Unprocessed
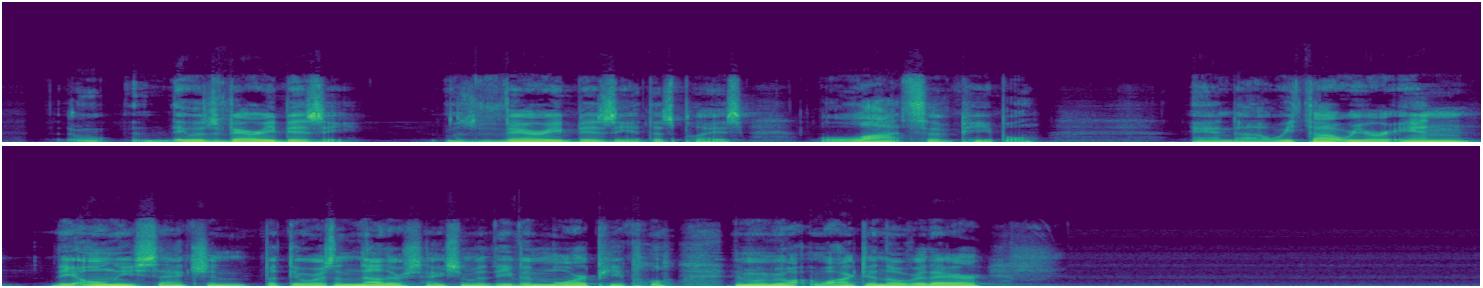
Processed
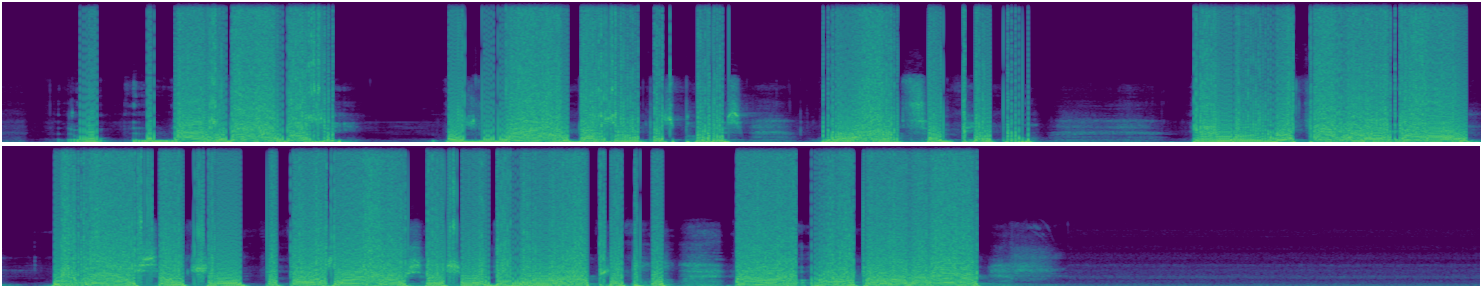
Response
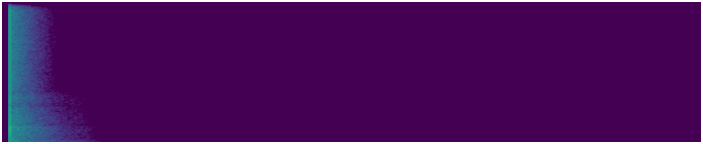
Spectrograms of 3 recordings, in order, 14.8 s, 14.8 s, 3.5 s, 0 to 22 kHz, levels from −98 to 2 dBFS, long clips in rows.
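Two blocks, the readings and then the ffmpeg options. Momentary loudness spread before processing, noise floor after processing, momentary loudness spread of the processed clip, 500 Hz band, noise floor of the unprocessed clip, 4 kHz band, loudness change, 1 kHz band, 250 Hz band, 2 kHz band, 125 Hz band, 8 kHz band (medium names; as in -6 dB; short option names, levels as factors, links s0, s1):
13 LU, -65 dBFS, 8 LU, +2.0 dB, -72 dBFS, +6.5 dB, +0.5 dB, +12.0 dB, -5.5 dB, +12.0 dB, -8.5 dB, +13.0 dB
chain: -af "highshelf=f=3500:t=q:w=1.5:g=-8,aeval=exprs='(mod(20*val(0)+1,2)-1)/20':c=same,volume=2.24"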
